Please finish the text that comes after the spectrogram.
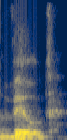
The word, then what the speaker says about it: Vild: This is John and Vile Comics. Tell us all about what's going on with Vile Comics, because I'm really, really into this. This is great. Okay. Well, it's actually pronounced Vild Comics. Vild.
